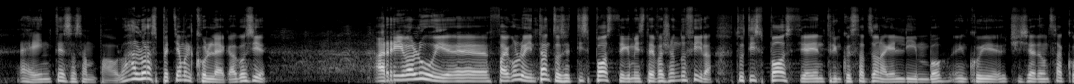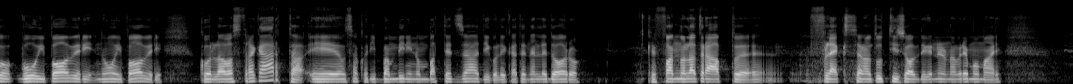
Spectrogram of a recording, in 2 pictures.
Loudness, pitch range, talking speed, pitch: -19 LUFS, 120-155 Hz, 220 wpm, 135 Hz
